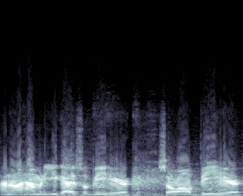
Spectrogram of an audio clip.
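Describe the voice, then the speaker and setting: A man with an American accent talks at a very fast pace. Noticeable background noise runs behind him. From New England. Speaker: army general, chief of engineers. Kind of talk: speech at public meeting. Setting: public meeting room with audience. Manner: animated.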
